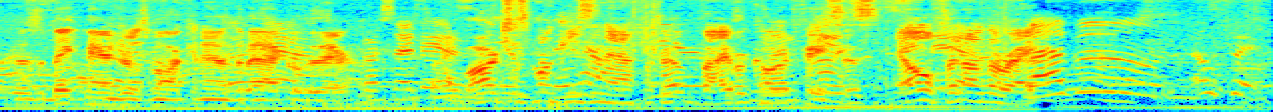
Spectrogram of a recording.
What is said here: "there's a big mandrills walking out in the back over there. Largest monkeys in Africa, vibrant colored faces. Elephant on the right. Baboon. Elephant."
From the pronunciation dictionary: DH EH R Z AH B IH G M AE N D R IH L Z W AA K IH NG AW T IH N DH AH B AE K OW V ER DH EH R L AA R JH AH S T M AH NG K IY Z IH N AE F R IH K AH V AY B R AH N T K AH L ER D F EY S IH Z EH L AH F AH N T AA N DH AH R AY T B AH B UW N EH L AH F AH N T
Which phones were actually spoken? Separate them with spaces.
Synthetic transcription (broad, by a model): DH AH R Z AH B IH G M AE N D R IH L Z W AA K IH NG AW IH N DH AH B AE K OW V ER DH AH R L AA R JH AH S M AH NG K IY Z IH N AE F R IH K AH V AY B AH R K AH L ER D F EY S IH Z EH L F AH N AA N DH AH R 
